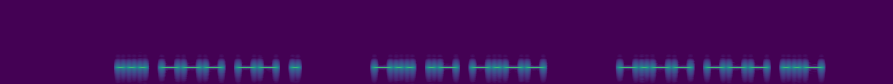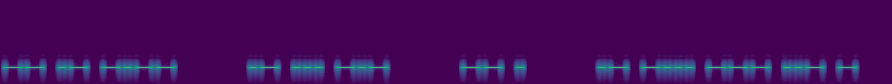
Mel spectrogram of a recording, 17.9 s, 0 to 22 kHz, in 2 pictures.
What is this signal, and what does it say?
Morse code, heard as a keyed tone, about 22 wpm, 700 Hz. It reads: SOME DAY YOU MAY ASK ME ABOUT
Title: Sentences Top 200 Words - 22wpm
